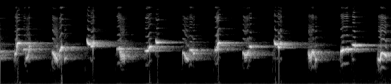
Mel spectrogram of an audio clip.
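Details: Singing sooty-headed bulbul, used as a provoking and tutoring recording, delivers a steady run of short, clear whistles that drop in pitch, about three per second, with some notes higher and some lower.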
